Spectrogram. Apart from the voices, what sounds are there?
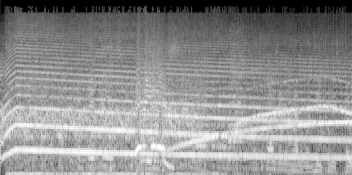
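fire truck siren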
